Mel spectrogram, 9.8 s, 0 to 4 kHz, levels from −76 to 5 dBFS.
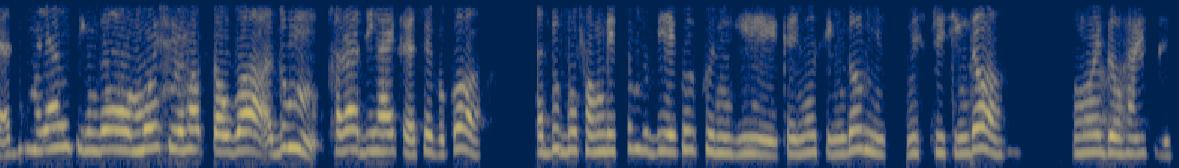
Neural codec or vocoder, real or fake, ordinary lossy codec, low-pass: codec, 16 kHz, 8 kbps, FreqCodec, smaller model; fake; none; 3.6 kHz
